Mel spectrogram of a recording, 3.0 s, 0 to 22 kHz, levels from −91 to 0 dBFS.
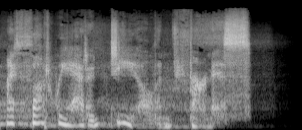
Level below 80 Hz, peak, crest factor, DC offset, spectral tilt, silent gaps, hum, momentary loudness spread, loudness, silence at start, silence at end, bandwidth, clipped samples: -64 dBFS; 0 dBFS; 18 dB; under 0.1%; -1.5 dB/octave; none; none; 12 LU; -15 LUFS; 0 s; 0.5 s; 17 kHz; under 0.1%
